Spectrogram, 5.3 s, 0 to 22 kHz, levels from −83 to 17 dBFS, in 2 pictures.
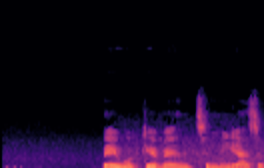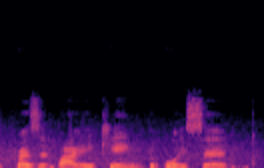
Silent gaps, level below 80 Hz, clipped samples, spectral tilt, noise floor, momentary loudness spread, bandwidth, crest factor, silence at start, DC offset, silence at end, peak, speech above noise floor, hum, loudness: none; -60 dBFS; under 0.1%; -5.5 dB/octave; -57 dBFS; 7 LU; 9.6 kHz; 18 dB; 1.05 s; under 0.1%; 0.15 s; -2 dBFS; 40 dB; none; -18 LUFS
